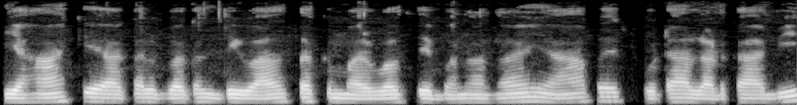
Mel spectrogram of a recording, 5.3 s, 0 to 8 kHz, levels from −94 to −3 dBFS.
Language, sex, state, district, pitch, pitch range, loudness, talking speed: Bhojpuri, male, Uttar Pradesh, Varanasi, 105 Hz, 105-110 Hz, -16 LUFS, 170 wpm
